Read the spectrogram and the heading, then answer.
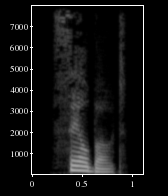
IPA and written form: ˈseɪlboʊt (sailboat)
